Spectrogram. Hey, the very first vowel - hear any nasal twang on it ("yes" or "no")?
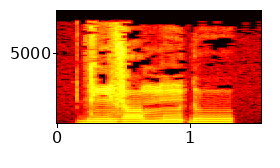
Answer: yes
